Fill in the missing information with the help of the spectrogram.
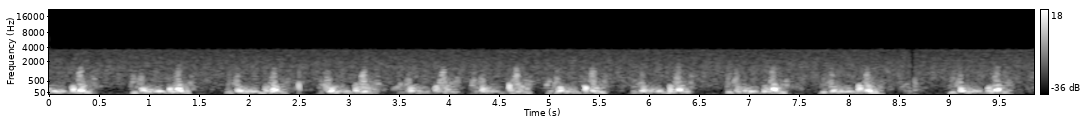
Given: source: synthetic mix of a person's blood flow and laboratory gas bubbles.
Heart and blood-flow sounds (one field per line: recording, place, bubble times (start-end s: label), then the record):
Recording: Doppler ultrasound of blood flow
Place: precordium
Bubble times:
2.46-2.54 s: bubbles
2.74-2.81 s: bubbles
From the record:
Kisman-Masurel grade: 211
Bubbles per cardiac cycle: several, 3 to 8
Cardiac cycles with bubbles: 1 to 10%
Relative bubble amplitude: barely perceptible (0.100 to 0.250)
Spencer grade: 1 (occasional bubble signal discernible with the cardiac motion signal, with majority of cardiac periods free of bubbles)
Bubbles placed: anywhere in the cardiac cycle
